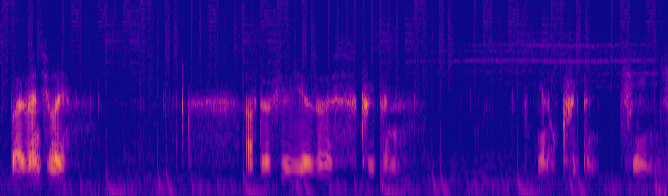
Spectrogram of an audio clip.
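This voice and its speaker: A man playing a weary, cynical security corporal in a video game, recording a halting, rueful audio diary as a survivor of a flooded world. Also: rumbling low, slightly rough, narrow, tinny audio, full character voice. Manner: halting, rueful, confiding, with pauses and self-corrections. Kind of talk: in-character audio diary monologue, dramatic game acting.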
